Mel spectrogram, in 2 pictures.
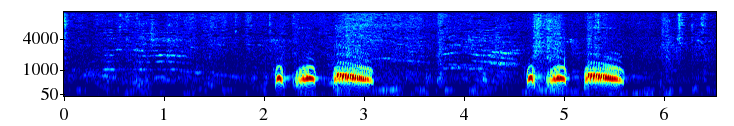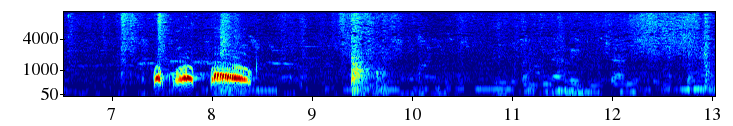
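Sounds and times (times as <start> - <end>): dove cooing: 2.0 - 3.4, 4.5 - 5.8, 7.4 - 8.7.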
